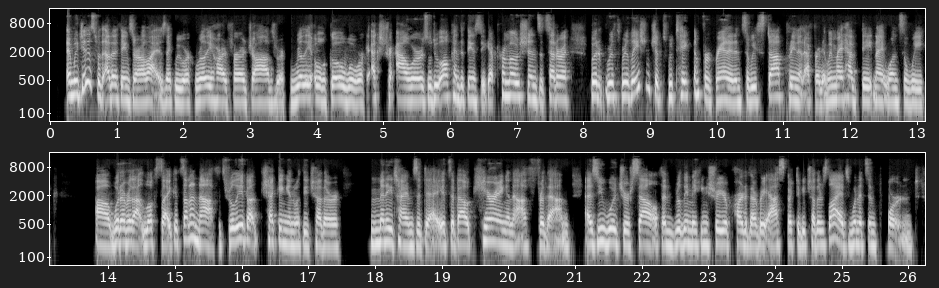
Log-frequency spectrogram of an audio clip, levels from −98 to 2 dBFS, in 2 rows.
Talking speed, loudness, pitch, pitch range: 245 wpm, -14 LUFS, 185 Hz, 175-200 Hz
